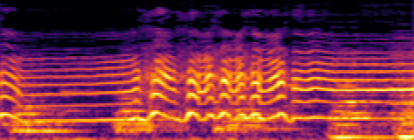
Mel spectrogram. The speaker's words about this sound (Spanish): y como se echó a llorar y a patalear, para hacerle callar, su madre le dijo: Basta ya, garbancito.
